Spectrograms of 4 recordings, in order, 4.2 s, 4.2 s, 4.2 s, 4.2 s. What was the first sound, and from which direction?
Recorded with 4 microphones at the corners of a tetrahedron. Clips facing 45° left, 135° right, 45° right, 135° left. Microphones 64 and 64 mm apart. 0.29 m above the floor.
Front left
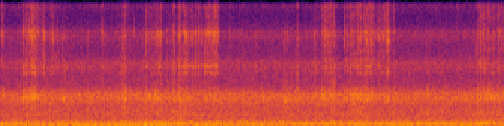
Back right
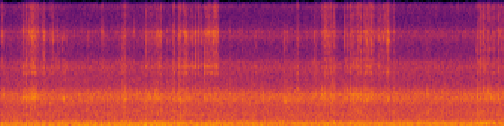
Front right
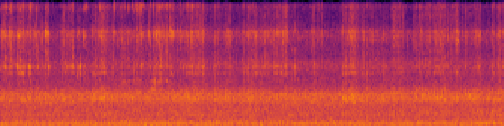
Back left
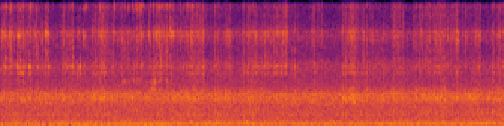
Only background noise.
